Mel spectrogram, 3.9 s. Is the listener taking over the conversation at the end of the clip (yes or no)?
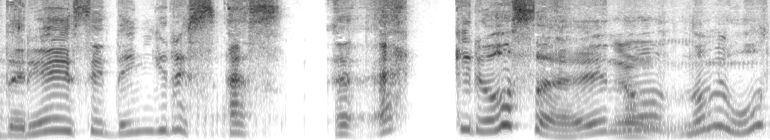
yes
